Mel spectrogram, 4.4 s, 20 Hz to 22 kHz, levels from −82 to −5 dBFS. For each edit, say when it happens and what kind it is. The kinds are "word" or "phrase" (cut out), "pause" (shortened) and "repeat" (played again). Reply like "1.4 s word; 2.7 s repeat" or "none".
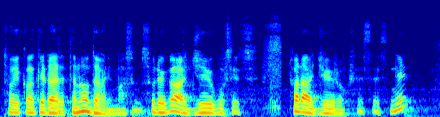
2.8 s pause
